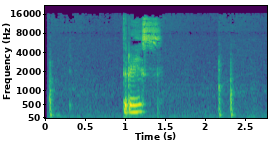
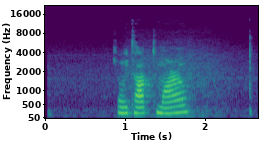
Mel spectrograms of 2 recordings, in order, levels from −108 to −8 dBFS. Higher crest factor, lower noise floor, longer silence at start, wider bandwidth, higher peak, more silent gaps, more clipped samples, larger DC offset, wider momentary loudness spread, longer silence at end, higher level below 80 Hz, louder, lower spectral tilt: about the same, 22 dB vs 22 dB; second, -54 dBFS vs -74 dBFS; second, 0.05 s vs 0.9 s; first, 16.5 kHz vs 8.6 kHz; first, 0 dBFS vs -16 dBFS; neither; neither; neither; first, 24 LU vs 9 LU; second, 0.4 s vs 0.8 s; first, -60 dBFS vs -82 dBFS; first, -17 LUFS vs -34 LUFS; second, -2.5 dB/octave vs -6.5 dB/octave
